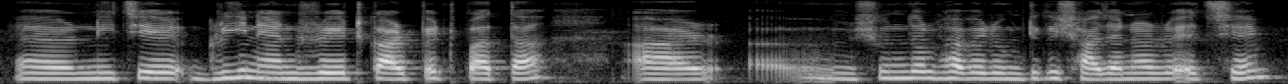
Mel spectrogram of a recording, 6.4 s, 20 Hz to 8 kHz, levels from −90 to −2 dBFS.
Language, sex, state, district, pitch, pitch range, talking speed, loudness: Bengali, female, West Bengal, Jalpaiguri, 215 Hz, 205-225 Hz, 130 wpm, -22 LUFS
